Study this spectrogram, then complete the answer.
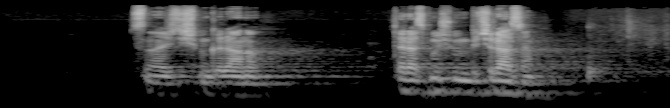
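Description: A man speaks in a low, serious voice close by.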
